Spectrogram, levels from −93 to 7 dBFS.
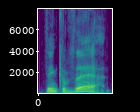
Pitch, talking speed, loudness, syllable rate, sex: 140 Hz, 245 wpm, -16 LUFS, 4.2 syllables/s, male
